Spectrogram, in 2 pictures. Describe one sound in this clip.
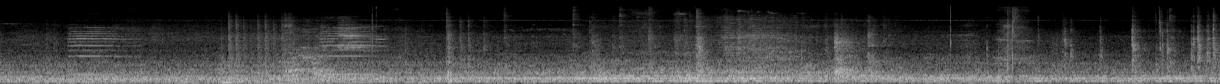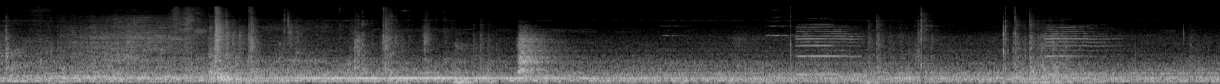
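An elevator chime rings with short bright beeps.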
